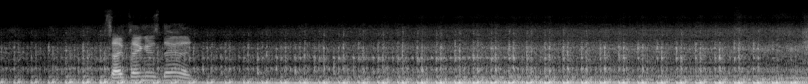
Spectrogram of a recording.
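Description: A 2017 Camaro 2.0 turbo four-cylinder idles roughly with a bad misfire and a dead cylinder, a loud, close, uneven pulsing that runs steadily throughout while someone talks briefly over it.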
